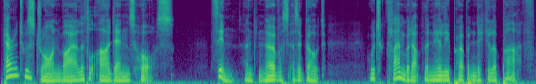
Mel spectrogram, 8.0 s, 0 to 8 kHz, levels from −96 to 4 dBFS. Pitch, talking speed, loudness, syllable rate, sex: 105 Hz, 165 wpm, -22 LUFS, 5.4 syllables/s, male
